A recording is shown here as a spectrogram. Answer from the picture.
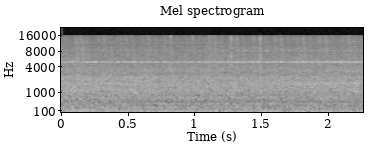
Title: Very loud cricketing of the high pressure fuel pump on the Subaru FA20 Toyota GT 86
